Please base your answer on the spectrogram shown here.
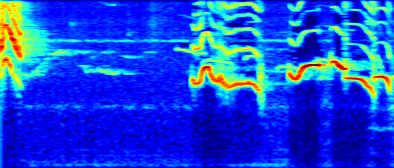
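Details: Oriental magpie-robin song used as a lure to provoke other magpie-robins: a short high note, then loud clear whistled phrases that rise and fall, separated by brief pauses, over a low background rumble.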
